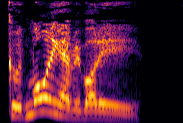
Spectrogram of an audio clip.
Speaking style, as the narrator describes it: he boomed in his public school accent, roughened up from his years dealing with artists in edgy corners of London

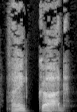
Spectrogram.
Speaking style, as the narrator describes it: Stone muttered

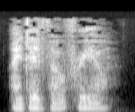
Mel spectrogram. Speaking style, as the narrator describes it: he said softly so only I heard it

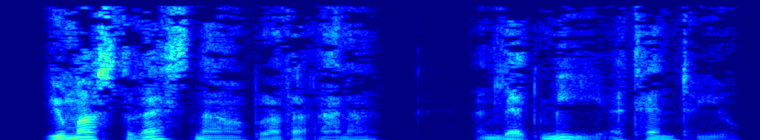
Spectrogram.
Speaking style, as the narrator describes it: she said, her tone as natural as if he were a welcome guest

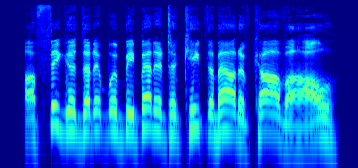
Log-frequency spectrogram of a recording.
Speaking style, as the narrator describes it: shouted Ridley over the animals

